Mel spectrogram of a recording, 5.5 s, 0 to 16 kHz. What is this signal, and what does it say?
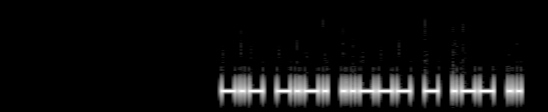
Morse code, heard as a keyed tone, about 24 wpm, 700 Hz. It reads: KC2TWI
